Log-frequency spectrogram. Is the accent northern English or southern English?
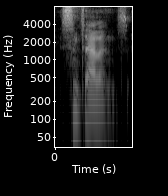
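northern. It is said with a northern English accent. The speaker calls it right. "it's a northern sport"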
